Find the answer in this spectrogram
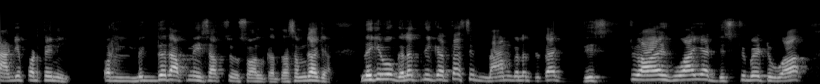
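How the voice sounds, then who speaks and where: Animated high-voiced Indian tutor. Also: male voice. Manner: animated, asks the class questions and acts out shopkeepers. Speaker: commerce tutor. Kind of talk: classroom lecture.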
